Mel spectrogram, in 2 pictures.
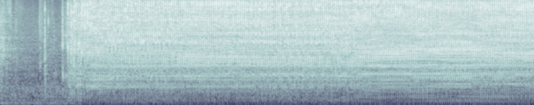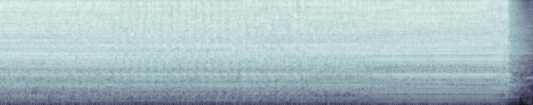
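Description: A battery-powered impact gun works on an engine bolt, a loud, steady whirring hammer that runs without a break for about thirteen seconds after a brief start, then cuts off.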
